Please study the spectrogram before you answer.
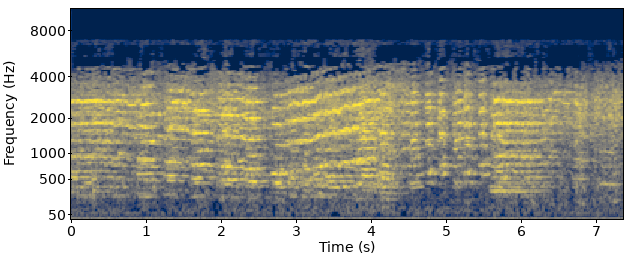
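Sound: train arriving and stopping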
